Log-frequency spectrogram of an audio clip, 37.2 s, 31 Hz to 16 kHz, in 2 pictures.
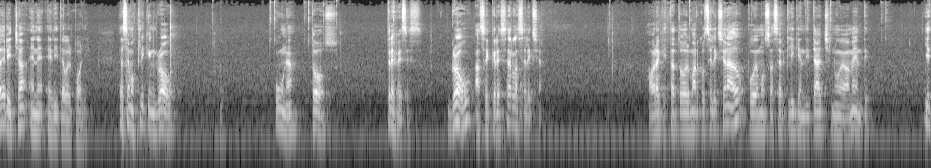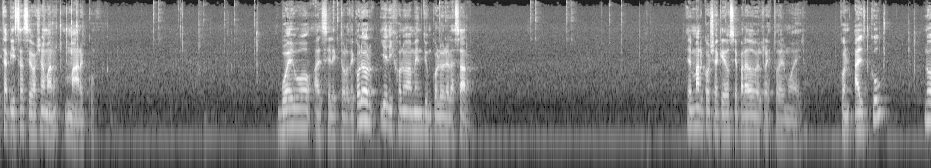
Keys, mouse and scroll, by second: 3.2-4.4 middle drag, 5.4 click, 6.4 alt+middle click, 7.7 click, 10.4-12.3 alt+middle drag, 13.3-13.9 click, 13.9-15.2 alt+middle drag, 16.1-16.7 drag, 19.2-20.5 typing, 21.7 click, 22.7-23.9 alt+space, 23.3-25.2 middle drag, 25.2 click, 30.8 middle click, 31.0-31.4 scroll down 1, 33.1-33.7 middle drag, 36.3 alt+q.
